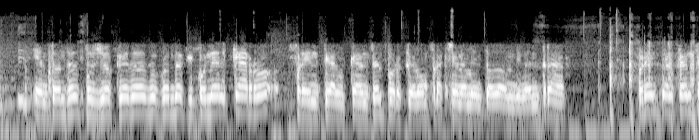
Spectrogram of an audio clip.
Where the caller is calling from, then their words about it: Guadalajara, Jalisco, Mexico; de Guadalajara.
